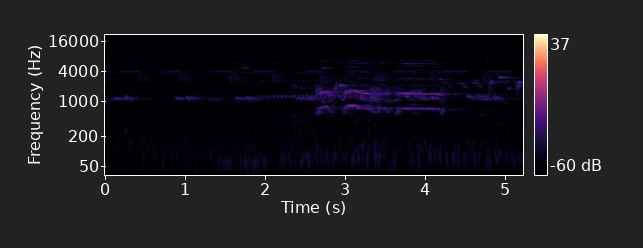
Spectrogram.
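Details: Indian peafowl in Kerala, India, giving a loud, drawn-out harmonic wail lasting over a second, rising to full strength midway, over a steady background of small birds chirping and twittering.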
